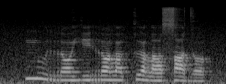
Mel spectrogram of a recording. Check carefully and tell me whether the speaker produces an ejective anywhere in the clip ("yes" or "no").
no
